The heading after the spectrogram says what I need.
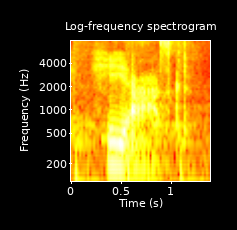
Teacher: we have this extra Y between these two words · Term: intrusion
